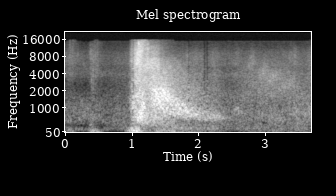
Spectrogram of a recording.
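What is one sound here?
A loud whoosh rushes in and slowly fades.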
